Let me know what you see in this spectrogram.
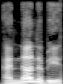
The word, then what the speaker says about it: Anunoby: I think OG Anunoby is how it's pronounced there. But I think I'm pretty sticking to that pretty closely. Either way, Anunoby, his size difference, his strength, his quickness was really hindering Bam early on, and I think Bam was eventually able to compensate.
